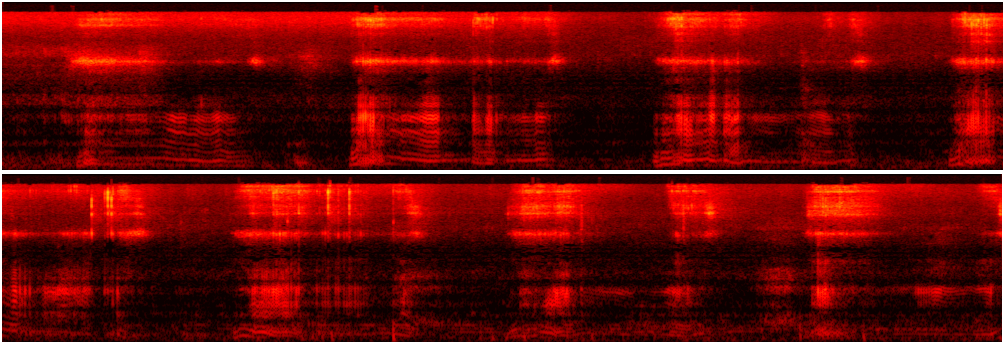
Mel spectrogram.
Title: Snoring peacefully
